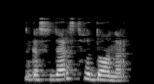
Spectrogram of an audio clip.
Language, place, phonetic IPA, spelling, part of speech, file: Russian, Saint Petersburg, [ɡəsʊˈdarstvə ˈdonər], государство-донор, noun, LL-Q7737 (rus)-государство-донор.wav
- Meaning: donor state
